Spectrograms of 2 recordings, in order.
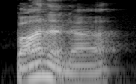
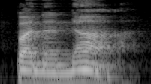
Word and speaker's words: banana: just said it banana to say it banana wouldn't make sense nor would it make sense for me to say but Nana the in the first example I'm putting the stress on the middle syllable but Nana banana now if I was to put the stress on the first syllable I'd be saying banana banana which doesn't make sense it doesn't sound like the word in fact it sounds ridiculous which is a good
